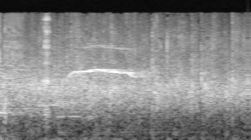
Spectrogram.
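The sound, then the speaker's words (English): A crowd claps steadily in praise of Jesus during a sermon, a dense wash of many hands applauding together, fairly loud and sustained throughout with a few faint cheers rising in the background. “If you believe that, I want you to put your hands together and give Jesus a shout of praise.”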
